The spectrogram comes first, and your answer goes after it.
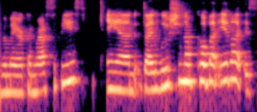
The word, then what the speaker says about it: copaiba: You're going to hear this one pronounced a lot of different ways. I choose to say copaiba, but you might hear some different pronunciations of it.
